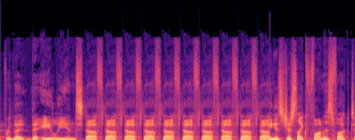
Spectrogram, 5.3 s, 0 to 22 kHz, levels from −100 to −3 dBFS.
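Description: The playback or streaming chain likely stalled at 1.54 s and kept resending the last fragment it held, producing a broken-record loop that runs until 4.04 s. A slice of speech about 290 ms long repeats back to back nine times. Each pass is identical, giving a stuttering, mechanical chatter. The speech that should have filled those two and a half seconds is lost. The sound resumes only after the loop ends.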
